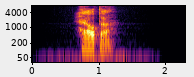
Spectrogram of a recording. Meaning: comparative degree of hart
- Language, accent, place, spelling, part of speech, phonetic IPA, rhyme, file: German, Germany, Berlin, härter, adjective, [ˈhɛʁtɐ], -ɛʁtɐ, De-härter.ogg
